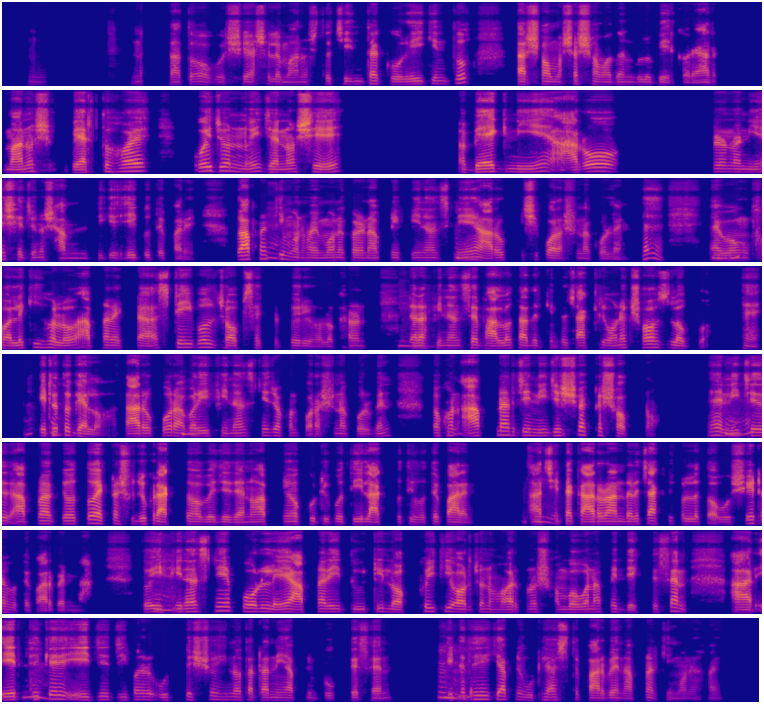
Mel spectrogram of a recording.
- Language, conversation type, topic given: Bengali, advice, জীবনে স্থায়ী লক্ষ্য না পেয়ে কেন উদ্দেশ্যহীনতা অনুভব করছেন?
- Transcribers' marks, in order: in English: "stable"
